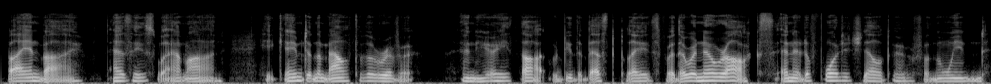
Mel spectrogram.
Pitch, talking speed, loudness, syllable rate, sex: 155 Hz, 220 wpm, -20 LUFS, 5.1 syllables/s, female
